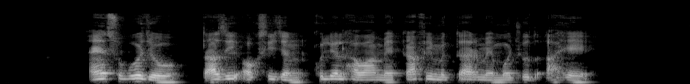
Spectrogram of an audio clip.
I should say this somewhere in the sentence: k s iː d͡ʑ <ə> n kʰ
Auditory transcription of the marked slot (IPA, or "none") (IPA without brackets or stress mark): ə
